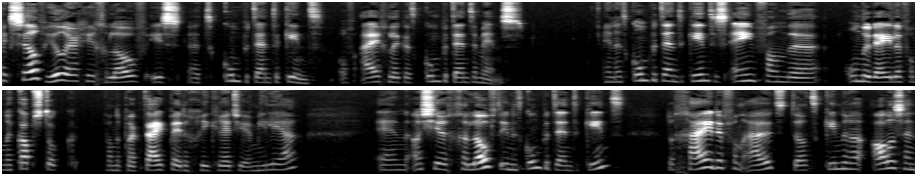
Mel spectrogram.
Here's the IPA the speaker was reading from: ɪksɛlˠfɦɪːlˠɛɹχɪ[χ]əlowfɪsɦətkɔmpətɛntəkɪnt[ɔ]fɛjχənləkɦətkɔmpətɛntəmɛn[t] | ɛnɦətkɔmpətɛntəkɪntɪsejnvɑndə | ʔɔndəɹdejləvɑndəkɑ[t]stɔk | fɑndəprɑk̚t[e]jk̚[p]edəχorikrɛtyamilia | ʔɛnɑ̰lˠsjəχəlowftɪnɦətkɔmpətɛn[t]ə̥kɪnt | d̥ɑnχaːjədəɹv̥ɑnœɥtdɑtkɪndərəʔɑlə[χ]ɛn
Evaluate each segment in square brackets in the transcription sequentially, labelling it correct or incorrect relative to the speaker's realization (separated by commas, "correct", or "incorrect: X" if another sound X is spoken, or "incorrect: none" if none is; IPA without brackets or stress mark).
correct, correct, incorrect: s, incorrect: p, incorrect: ɛ, correct, correct, incorrect: s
